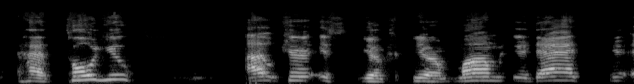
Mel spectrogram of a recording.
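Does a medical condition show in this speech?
Yes: cerebral palsy.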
